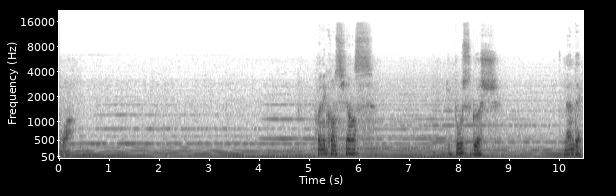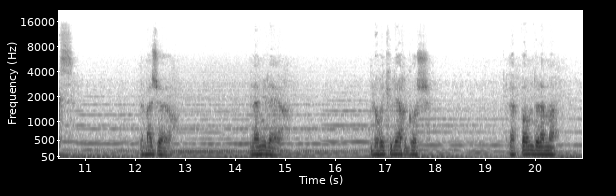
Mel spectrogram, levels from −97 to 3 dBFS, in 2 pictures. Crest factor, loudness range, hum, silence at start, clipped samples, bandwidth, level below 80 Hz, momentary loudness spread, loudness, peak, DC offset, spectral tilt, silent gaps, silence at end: 20 dB; 12 LU; none; 0 s; under 0.1%; 10.5 kHz; -36 dBFS; 18 LU; -27 LUFS; -6 dBFS; under 0.1%; -8 dB/octave; none; 0 s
